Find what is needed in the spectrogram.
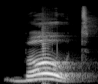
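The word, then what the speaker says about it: bought: Boat. Very good. GH is silent.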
